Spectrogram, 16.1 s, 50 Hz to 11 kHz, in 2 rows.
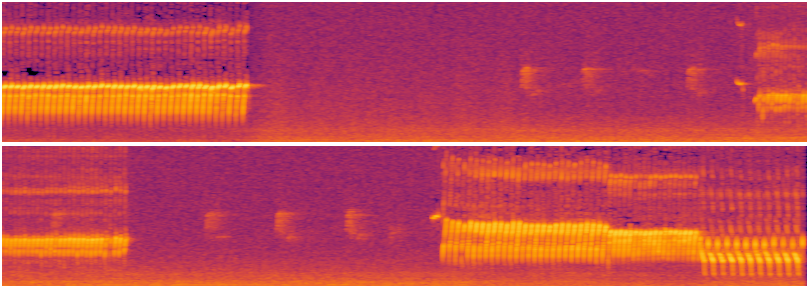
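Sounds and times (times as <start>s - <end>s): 
canary trilling: 0.0s - 2.6s, 7.4s - 9.4s, 12.4s - 16.1s.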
